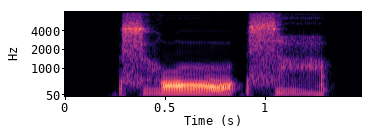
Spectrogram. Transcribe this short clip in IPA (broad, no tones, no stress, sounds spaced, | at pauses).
s ɔ̤ w u | s ɑ̤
